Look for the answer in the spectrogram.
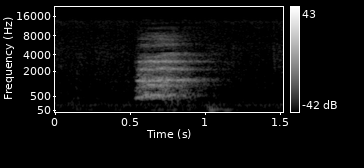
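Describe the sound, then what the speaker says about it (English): A single short hiccup from a person, a soft, abrupt breathy catch that is close but quiet against a faint background. "Brendan got hiccups"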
